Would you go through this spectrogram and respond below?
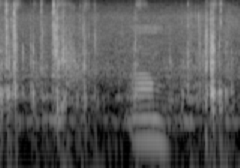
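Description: Bees buzz during a bee removal, a wavering insect drone rising and falling near the microphone amid faint tapping and handling noises.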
